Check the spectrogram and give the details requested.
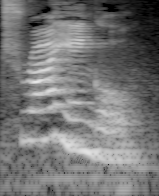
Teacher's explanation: A primeira sílaba é a tônica, então o tracinho tá aqui para nos mostrar isso. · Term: sílaba mais forte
